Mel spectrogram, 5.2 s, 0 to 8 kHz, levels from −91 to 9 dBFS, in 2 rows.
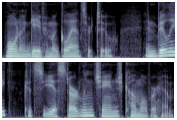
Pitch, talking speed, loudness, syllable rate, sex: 120 Hz, 195 wpm, -19 LUFS, 5.2 syllables/s, male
